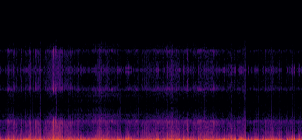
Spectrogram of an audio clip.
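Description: Moving steam-hauled passenger train heard from its carriage window: a steady, loud low rumble with wind buffeting the microphone.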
